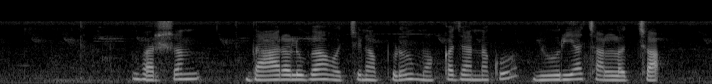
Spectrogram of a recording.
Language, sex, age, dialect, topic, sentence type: Telugu, female, 25-30, Telangana, agriculture, question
